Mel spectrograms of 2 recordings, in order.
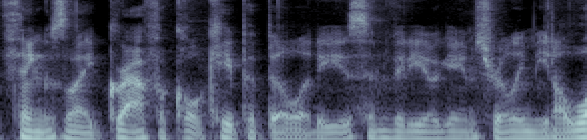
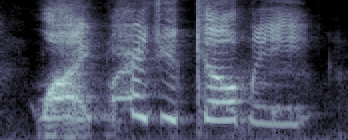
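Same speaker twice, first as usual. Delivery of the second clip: put-on very high small child's voice. Voicing a killed game character: little kid voice. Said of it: "the people you kill usually have the little kid voices".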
